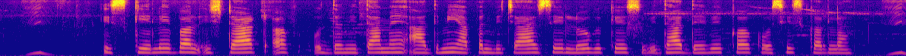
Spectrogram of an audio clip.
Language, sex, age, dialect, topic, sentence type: Bhojpuri, female, 25-30, Western, banking, statement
